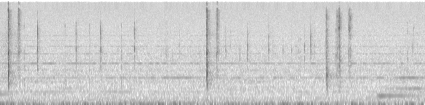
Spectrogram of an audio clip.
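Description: Keyboard keys are pressed in The Stanley Parable, a few crisp isolated clicks spaced out over quiet background hum.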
